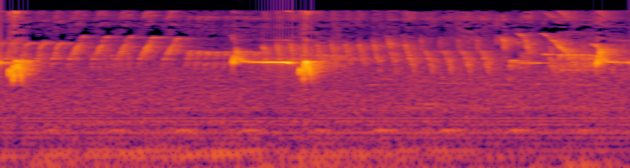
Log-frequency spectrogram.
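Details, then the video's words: Female prinia ngetir calling to provoke males: one clear call of a level high whistle followed by a buzzy burst, with fainter partial calls before and after it. "PRENJAK JANTAN DIJAMIN LANGSUNG NGRESPON SUARA PRENJAK BETINA NGETIR GACOR"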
